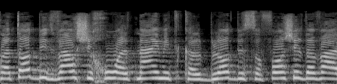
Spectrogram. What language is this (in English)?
Hebrew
